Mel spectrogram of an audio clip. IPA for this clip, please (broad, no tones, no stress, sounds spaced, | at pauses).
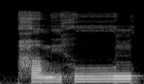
h ɑ m y h uː ɲ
